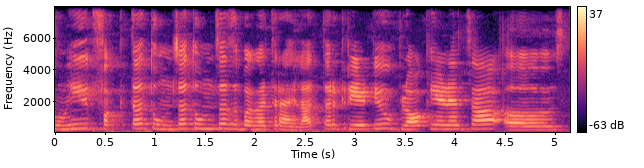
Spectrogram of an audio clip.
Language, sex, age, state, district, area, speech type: Marathi, female, 30-45, Maharashtra, Pune, urban, spontaneous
